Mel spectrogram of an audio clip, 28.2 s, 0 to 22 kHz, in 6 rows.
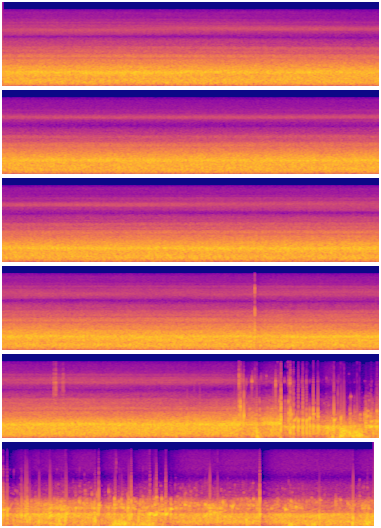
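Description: Water spilling over a low dam into churning whitewater, a steady rushing. About 22 seconds in the sound turns muffled and heard from underwater, with gurgling and irregular low thumps.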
